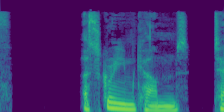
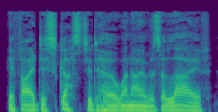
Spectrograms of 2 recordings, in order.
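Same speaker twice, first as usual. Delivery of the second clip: ordinary delivery, nothing marked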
